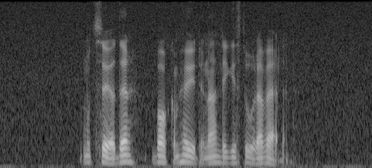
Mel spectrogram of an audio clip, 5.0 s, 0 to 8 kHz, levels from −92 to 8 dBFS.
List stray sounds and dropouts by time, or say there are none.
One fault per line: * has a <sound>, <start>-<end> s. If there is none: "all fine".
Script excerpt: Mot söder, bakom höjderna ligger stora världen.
all fine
